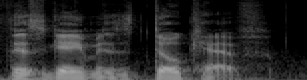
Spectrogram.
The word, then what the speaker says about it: DokeV: f this game is dokev oh no i'm sorry not doka v i've been saying it wrong that whole time have you heard of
